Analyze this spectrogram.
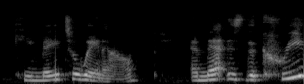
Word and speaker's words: kimetawena: That word here under the title is pronounced Kimetawena, and that is the Cree word for we all play.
